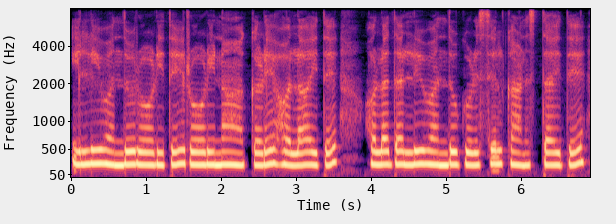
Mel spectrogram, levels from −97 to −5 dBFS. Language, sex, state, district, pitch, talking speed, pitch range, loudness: Kannada, female, Karnataka, Bidar, 230 Hz, 120 wpm, 220-235 Hz, -11 LUFS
